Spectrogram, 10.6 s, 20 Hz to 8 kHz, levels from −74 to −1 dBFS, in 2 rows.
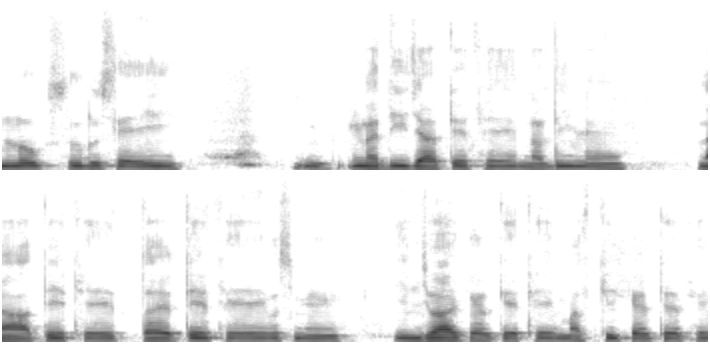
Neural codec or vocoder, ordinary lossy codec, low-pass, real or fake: codec, 16 kHz, 4 kbps, X-Codec, HuBERT features, trained on general audio; none; none; fake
